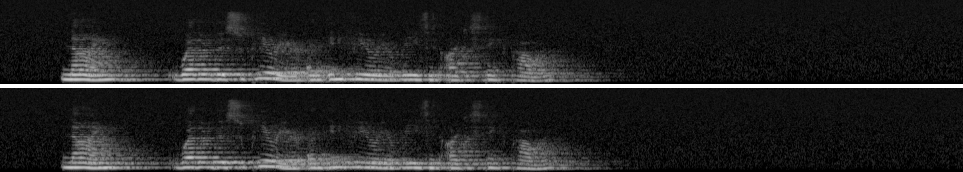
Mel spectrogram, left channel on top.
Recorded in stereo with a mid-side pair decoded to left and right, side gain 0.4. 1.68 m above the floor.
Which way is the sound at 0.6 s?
60° left.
